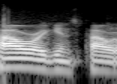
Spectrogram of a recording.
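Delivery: ordinary delivery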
